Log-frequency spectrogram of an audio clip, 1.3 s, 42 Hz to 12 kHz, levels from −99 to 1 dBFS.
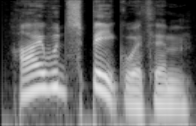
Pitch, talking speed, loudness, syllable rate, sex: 150 Hz, 230 wpm, -18 LUFS, 4.4 syllables/s, male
